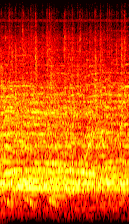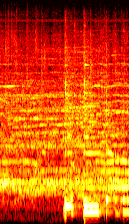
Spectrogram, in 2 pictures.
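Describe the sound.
A concert crowd cheers loudly and steadily as the band's bass player is introduced, a dense roar of shouts and whoops, with a few brief bursts of a voice rising over the din near the end.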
